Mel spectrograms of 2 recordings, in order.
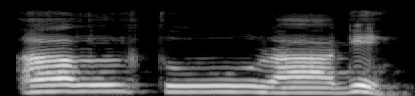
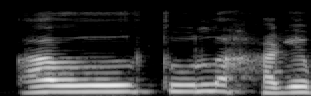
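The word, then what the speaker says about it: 알뜰하게: এখানে একটা নতুন শব্দ ইউজ করছে দেখেন আলতুরাগে, আলতুল হাগে পড়তে পারেন অনেকে, বাট এটার উচ্চারণ হবে আলতুরাগে, আলতুরাগে।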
